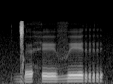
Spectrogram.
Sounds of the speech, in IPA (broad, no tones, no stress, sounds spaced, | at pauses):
ɡ͡ǀ ɛ h eː v e r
